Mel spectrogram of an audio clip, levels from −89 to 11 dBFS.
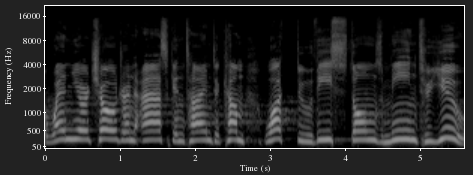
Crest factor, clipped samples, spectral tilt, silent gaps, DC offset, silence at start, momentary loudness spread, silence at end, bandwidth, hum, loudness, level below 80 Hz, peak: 18 dB; under 0.1%; -3.5 dB/octave; none; under 0.1%; 0 s; 6 LU; 0 s; 15.5 kHz; none; -37 LUFS; under -90 dBFS; -20 dBFS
